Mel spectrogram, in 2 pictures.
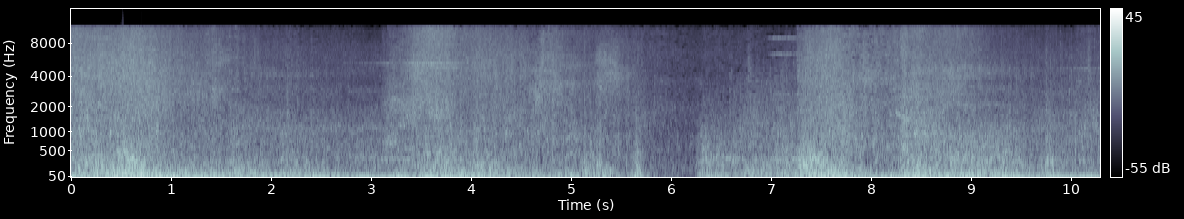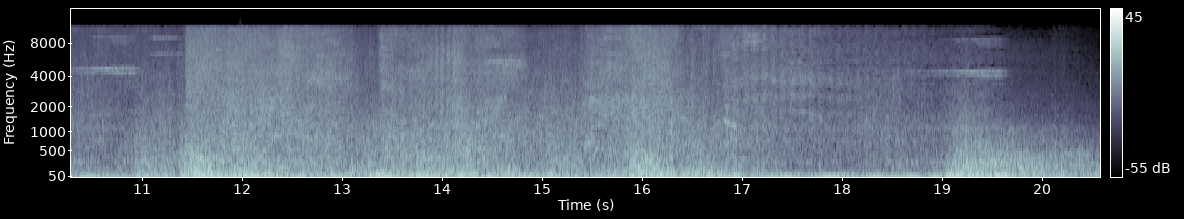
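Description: Heavy blade swings slash and strike hard, again and again.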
